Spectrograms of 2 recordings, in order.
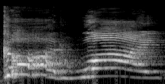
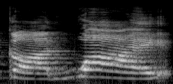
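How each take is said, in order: First: Hammed-up anguished shout; mock kids screaming. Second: Said in the usual way. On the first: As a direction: yell it up at God in despair. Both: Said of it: "There were kids screaming".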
